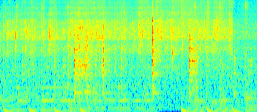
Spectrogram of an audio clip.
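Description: Curry leaves hit hot oil in a tempering for South Indian curd vadai, with green and red chillies and asafoetida, and crackle in a steady, lively sizzle, close up and without speech.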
